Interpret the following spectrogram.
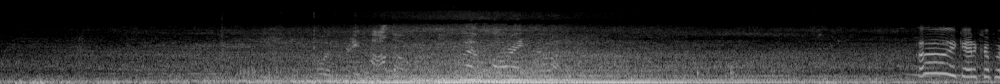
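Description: A motor vehicle passing by, its low engine and road hum swelling to its loudest about halfway through, then fading away.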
